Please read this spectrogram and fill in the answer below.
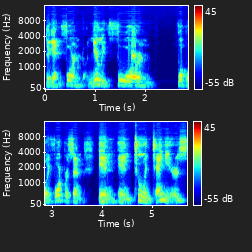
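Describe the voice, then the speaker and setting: A man's high voice at a fairly slow pace, with ordinary pitch variation and very even loudness. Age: 60s. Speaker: stock market analyst. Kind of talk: interview.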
